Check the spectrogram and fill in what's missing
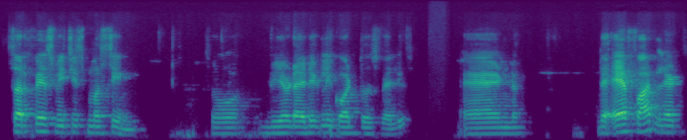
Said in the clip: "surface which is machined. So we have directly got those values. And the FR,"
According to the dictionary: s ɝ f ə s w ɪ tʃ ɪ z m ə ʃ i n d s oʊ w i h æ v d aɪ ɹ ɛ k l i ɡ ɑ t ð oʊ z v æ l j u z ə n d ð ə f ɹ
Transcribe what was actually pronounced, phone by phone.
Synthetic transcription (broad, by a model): s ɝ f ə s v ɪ tʃ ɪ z m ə s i n s oʊ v i h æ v d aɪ ɹ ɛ k l i ɡ ɑ t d oʊ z v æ l j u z ə n d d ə f ɹ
